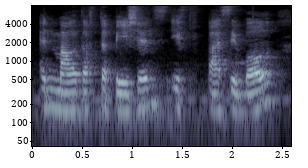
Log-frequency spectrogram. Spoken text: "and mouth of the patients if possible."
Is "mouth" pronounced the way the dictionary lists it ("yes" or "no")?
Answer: no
